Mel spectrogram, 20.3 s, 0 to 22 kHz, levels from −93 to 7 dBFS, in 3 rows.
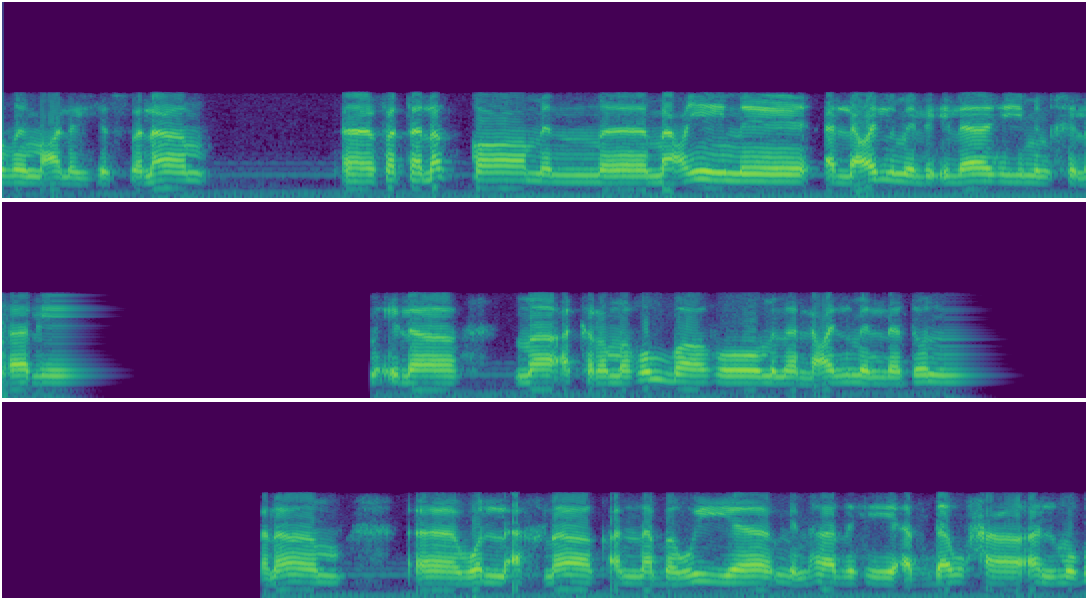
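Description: Audio carried over a narrowband call link, with nothing above 4 kHz, consistent with G.711 A-law, turns choppy and robotic from 6.78 to 7.04 s. Five short holes, the longest 38 ms, are each bridged by stretching the preceding sound, so nearly half of that quarter-second is synthetic fill. This is repeated packet loss (robotic sound): packets went missing or arrived too late again and again, and the receiver's concealment kept looping the last fragment to cover each gap.

Right after, at 7.10 s, the sound gives way to a brief buzz or hiss continuing the last sound that fades into silence, lasting about 1.6 s before audio resumes at 9.10 s. The same happens from 12.68 to 15.19 s, with roughly 2.1 s of that stretch silent. Almost nothing from either interval is ever played back. Both are long network dropouts, likely caused by the stream stalling entirely, so the concealer could only extend the last sound briefly before giving up.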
